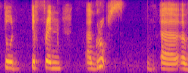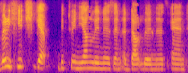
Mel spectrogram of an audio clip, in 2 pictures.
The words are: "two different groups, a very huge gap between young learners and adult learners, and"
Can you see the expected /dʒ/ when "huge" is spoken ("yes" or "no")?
no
